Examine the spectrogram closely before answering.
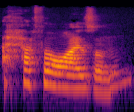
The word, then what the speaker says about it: Hefeweizen: and that beer was called the yard lion atholism sorry for your pronunciation it's like a beer comb recently they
